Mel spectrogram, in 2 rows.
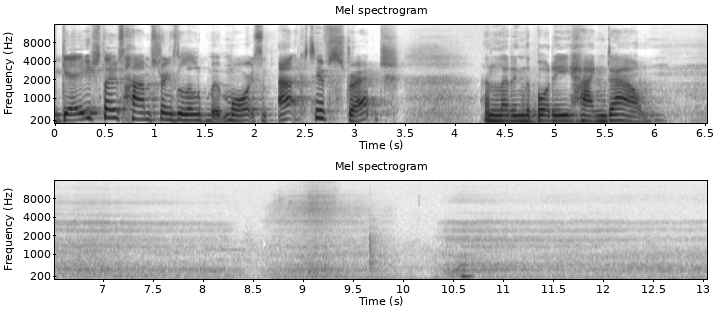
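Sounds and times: woman breathing quietly: 3.5s - 4.3s, 6.0s - 13.0s.

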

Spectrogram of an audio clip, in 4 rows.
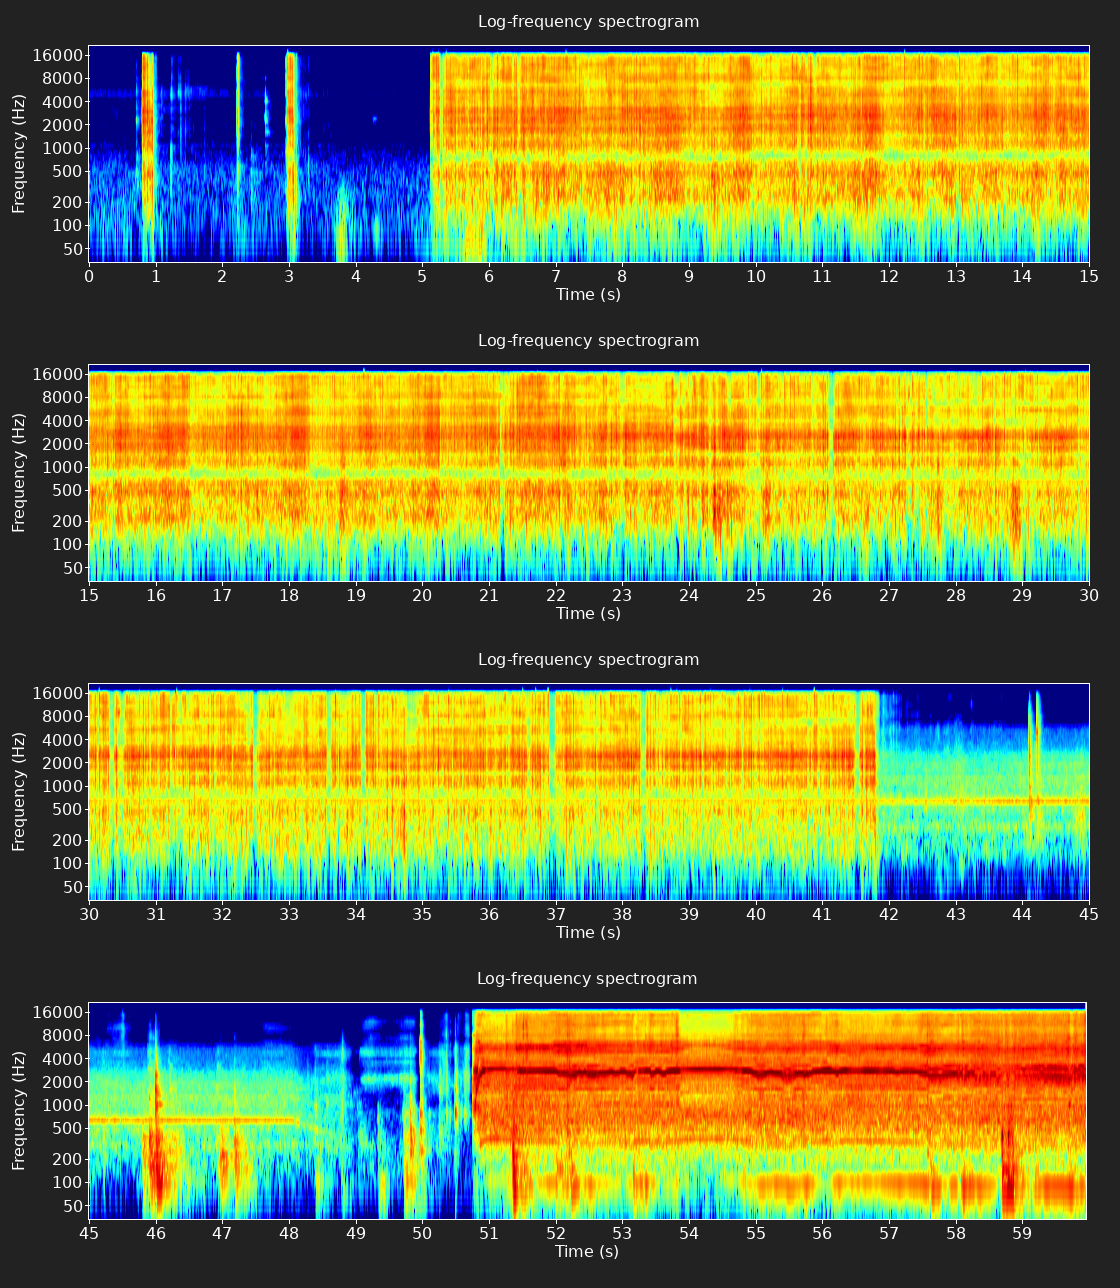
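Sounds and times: welding arc buzzing: 5.1s - 43.2s, 50.7s - 59.9s.

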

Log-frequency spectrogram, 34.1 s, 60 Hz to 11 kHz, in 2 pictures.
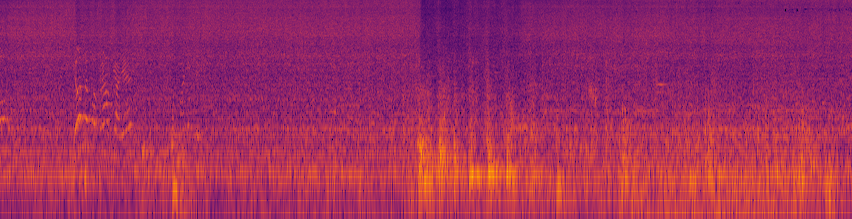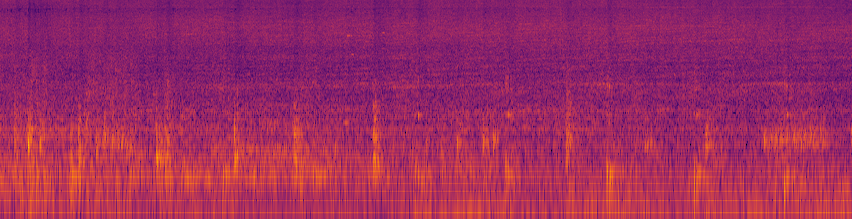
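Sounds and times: steam hissing: 0.0s - 34.0s
metal clanking and knocks: 8.2s - 30.2s, 30.8s - 31.6s, 32.2s - 33.8s.

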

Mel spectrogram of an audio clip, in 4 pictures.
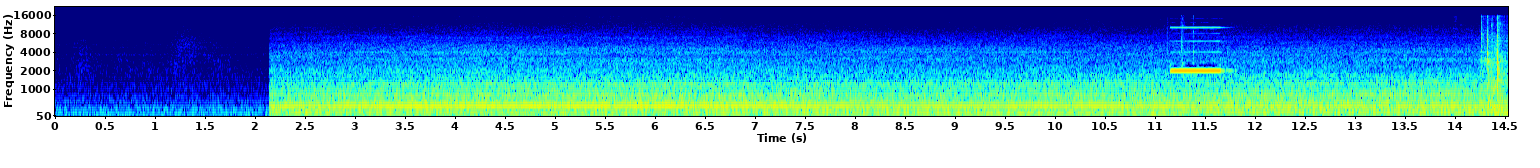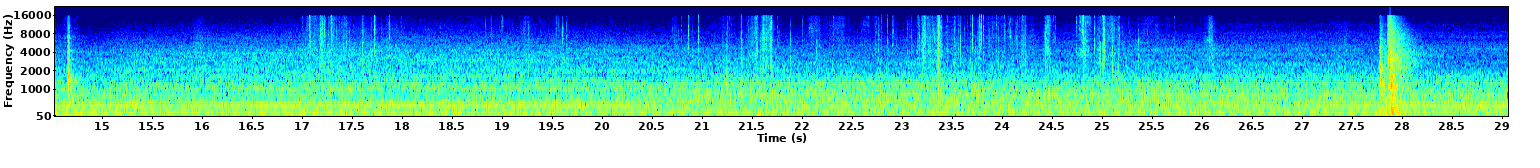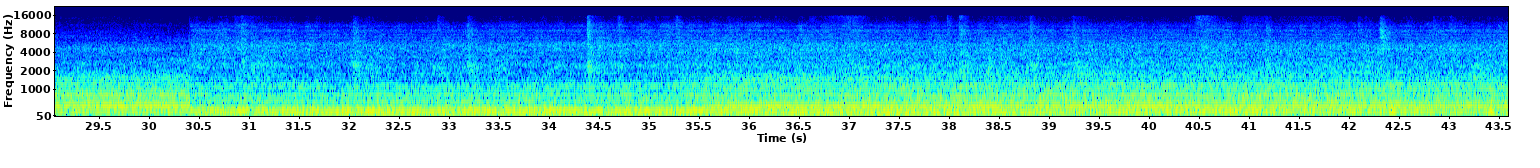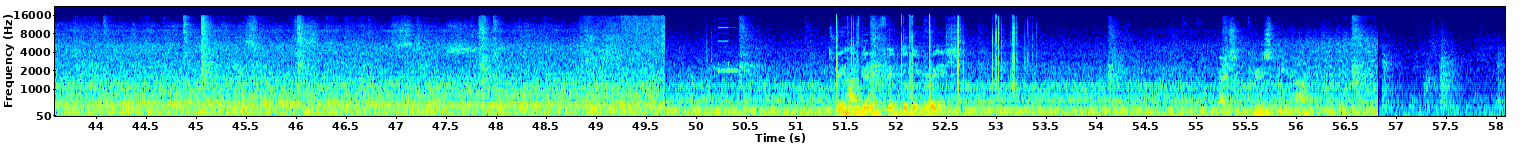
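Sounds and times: oven humming: 2.1s - 56.9s
short beep: 11.2s - 11.8s, 50.2s - 50.5s.

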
